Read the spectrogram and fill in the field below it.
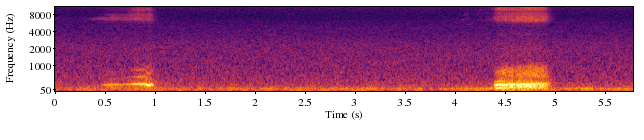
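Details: Pet American Cocker Spaniel, a 13-year-old female, snoring: a faint short rasp, then after a long quiet gap a louder, buzzy, rumbling snore with a hissy edge.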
